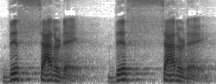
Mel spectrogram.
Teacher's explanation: Here we hold the S sound a little longer without pausing between words.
